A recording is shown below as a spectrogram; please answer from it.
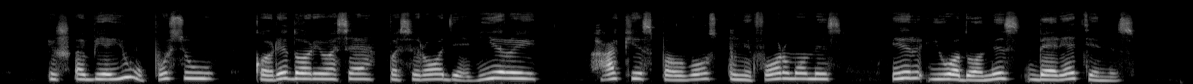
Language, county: Lithuanian, Vilnius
